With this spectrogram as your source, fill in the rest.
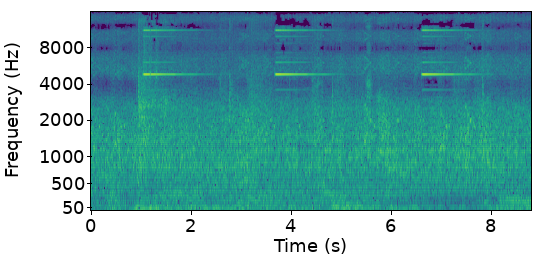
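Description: Video game chimes ring out briefly several times.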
